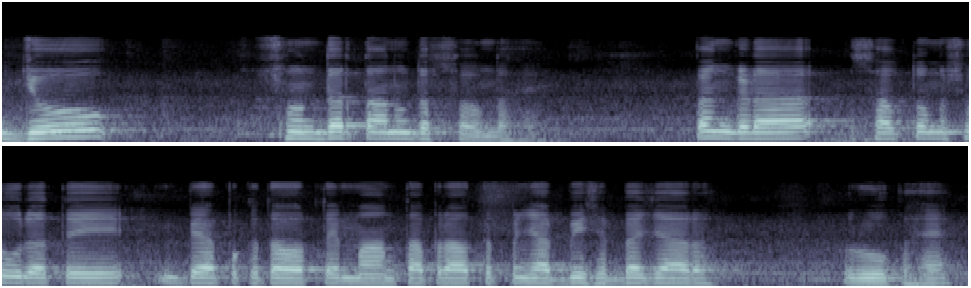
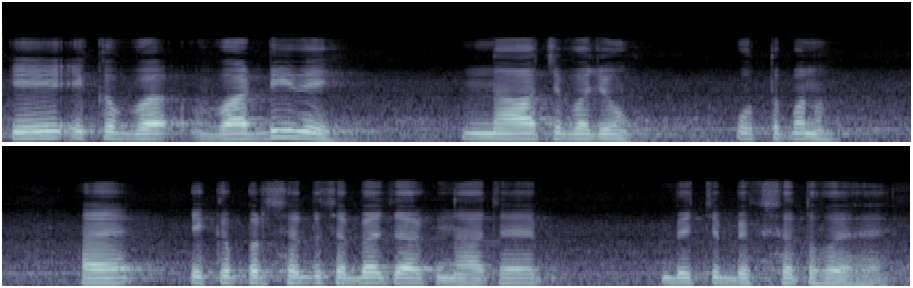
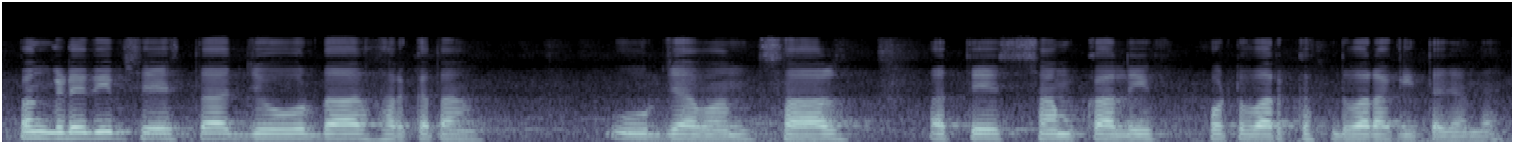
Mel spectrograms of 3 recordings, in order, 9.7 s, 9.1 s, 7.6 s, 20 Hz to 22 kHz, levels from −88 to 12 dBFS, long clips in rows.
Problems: none marked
